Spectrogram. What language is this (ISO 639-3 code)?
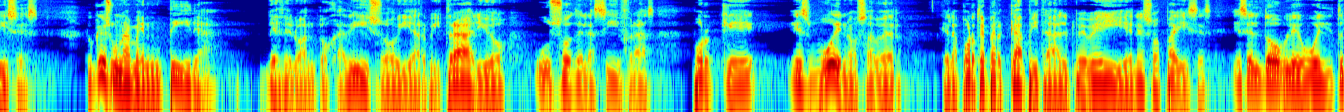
spa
